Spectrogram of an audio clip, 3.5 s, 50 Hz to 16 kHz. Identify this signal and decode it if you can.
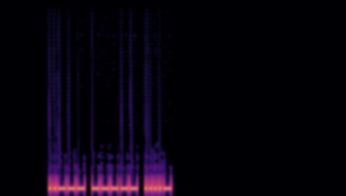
Morse code, heard as a keyed tone, about 50 wpm, 700 Hz. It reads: 204
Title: Numbers - 3-Digit 50wpm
